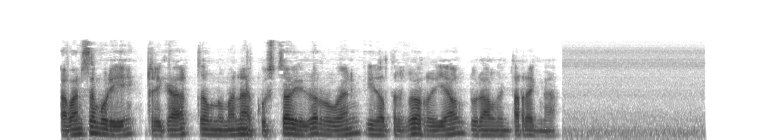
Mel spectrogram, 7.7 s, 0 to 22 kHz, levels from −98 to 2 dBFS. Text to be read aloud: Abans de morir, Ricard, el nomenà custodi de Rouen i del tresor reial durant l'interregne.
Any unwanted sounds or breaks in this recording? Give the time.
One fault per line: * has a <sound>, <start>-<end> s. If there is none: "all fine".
all fine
